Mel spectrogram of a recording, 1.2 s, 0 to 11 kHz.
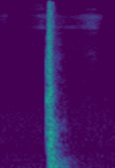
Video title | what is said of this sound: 2015 MG 3 Form Sport Vti-Tech | I do love that solid sound. Listen, it doesn't sound tinny.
